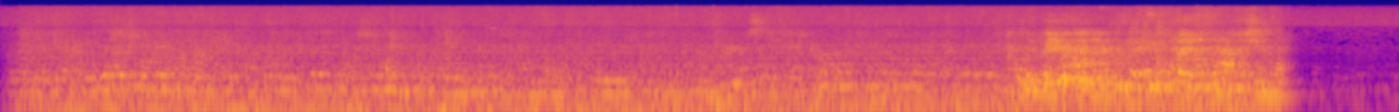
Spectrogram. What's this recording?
The sorrounding environment of Casa da Musica, in a concert day. Some background laughter.
music-hall, public-space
